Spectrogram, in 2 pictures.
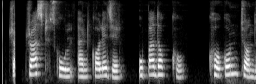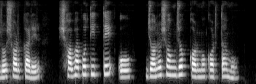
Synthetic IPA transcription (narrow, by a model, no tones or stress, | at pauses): ʈɾasʈskulɛɳɖkɔled͡ʑeɾ | upad̪okʰːo | kʰokont͡ɕɔnd̪ɾoʃɔɾkaɾeɾ | ʃɔbʱapot̪it̪ːeo | d͡ʑɔnoʃɔŋd͡ʑoɡ̚kɔɾmokoɾt̪amu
